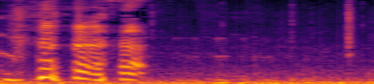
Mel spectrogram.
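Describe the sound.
Steady low rumble of road noise inside a moving car in the Pacific Northwest, constant throughout, with a brief burst of someone speaking at the start and a faint small clink near the end.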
